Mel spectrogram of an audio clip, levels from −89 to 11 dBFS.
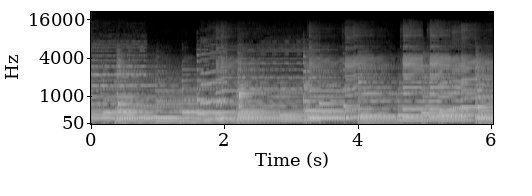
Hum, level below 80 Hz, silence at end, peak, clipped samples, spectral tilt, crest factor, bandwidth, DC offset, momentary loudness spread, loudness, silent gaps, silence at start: none; -46 dBFS; 0 s; -6 dBFS; under 0.1%; -6.5 dB/octave; 16 dB; 14 kHz; under 0.1%; 4 LU; -21 LUFS; none; 0 s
